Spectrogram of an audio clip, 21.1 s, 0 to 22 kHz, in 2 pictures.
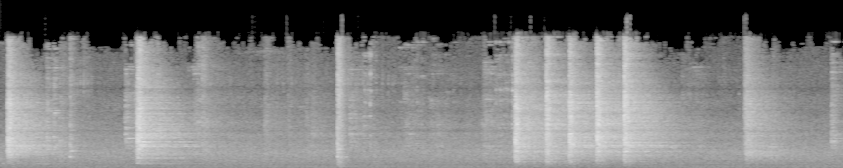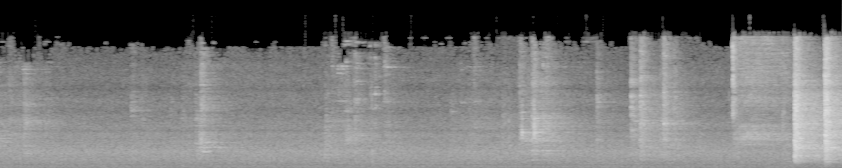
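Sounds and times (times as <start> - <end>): steady background hum: 0.0 - 21.0.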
